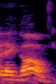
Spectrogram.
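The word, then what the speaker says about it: λέγω: A minúscula está la palabra griega que se pronuncia lego.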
